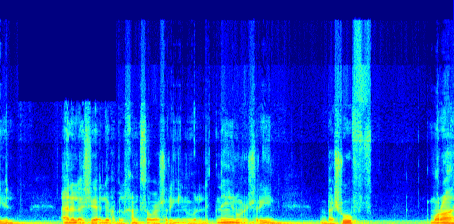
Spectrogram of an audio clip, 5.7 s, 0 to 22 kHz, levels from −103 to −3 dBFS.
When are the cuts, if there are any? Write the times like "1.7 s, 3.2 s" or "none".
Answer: 1.4 s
